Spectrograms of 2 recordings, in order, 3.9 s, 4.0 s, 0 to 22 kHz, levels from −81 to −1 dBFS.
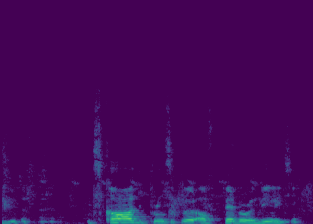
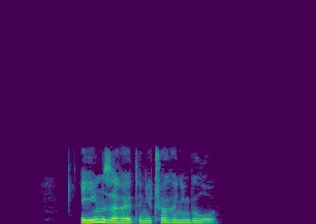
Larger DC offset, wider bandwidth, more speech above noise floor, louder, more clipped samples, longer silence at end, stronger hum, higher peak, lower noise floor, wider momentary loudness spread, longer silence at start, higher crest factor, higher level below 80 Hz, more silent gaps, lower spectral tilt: neither; first, 11.5 kHz vs 7.8 kHz; second, 32 dB vs over 72 dB; second, -31 LUFS vs -19 LUFS; neither; second, 0.2 s vs 1.3 s; neither; second, -12 dBFS vs -4 dBFS; second, -62 dBFS vs under -90 dBFS; first, 22 LU vs 10 LU; second, 0.05 s vs 1 s; about the same, 20 dB vs 18 dB; second, -74 dBFS vs -62 dBFS; neither; first, -7 dB/octave vs -5.5 dB/octave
